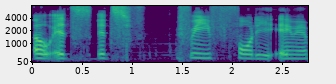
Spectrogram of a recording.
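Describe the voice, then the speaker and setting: A woman speaks at a fairly high pitch. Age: 20s. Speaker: streamer and school teacher. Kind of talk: casual chat during gameplay stream. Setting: live stream.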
